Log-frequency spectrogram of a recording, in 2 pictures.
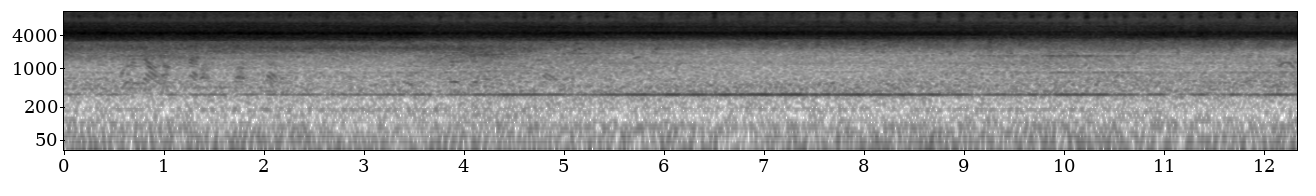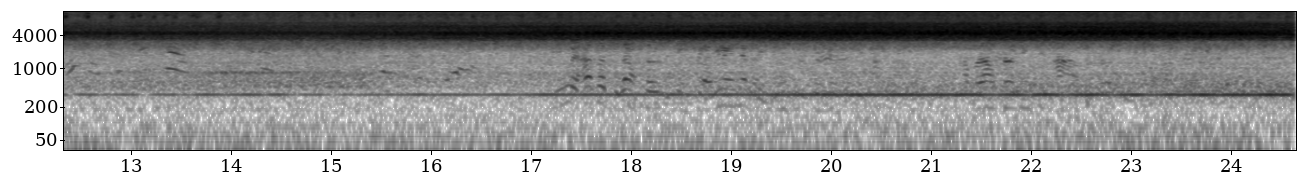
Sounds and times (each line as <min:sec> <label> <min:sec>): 0:00.0 Cicadas 0:24.6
